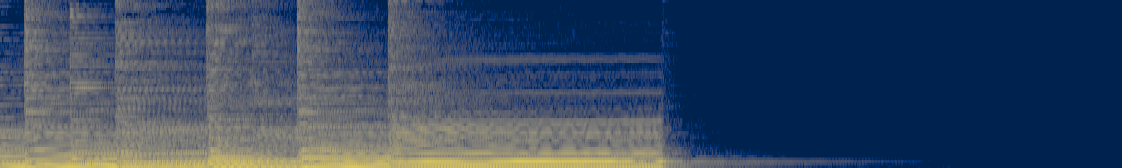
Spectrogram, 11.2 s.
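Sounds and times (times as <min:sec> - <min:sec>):
slow minuet: 0:00.0 - 0:07.9.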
